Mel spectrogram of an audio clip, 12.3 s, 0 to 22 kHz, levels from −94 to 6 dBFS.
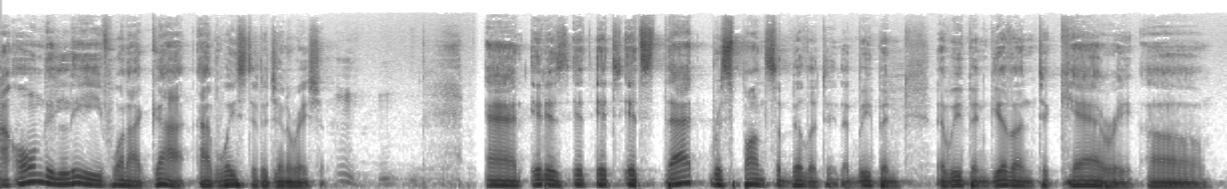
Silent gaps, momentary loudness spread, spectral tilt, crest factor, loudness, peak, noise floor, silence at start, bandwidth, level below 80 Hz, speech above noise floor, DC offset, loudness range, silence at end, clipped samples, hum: none; 8 LU; -5 dB/octave; 16 dB; -18 LUFS; -2 dBFS; -44 dBFS; 0 s; 15.5 kHz; -30 dBFS; 27 dB; under 0.1%; 4 LU; 0.15 s; under 0.1%; none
